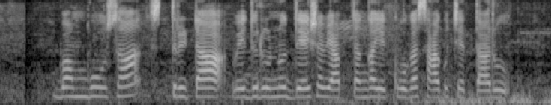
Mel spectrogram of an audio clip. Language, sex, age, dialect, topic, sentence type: Telugu, female, 18-24, Southern, agriculture, statement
